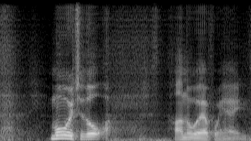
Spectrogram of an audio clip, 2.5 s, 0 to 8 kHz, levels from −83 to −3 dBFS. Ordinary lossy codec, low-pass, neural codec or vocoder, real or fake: none; none; codec, 16 kHz, 0.3 kbps, FocalCodec; fake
